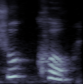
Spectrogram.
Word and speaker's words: সূক্ষ্ম: হ্যাঁ, তাহলে এরকম যদি কোনো যুক্ত ব্যঞ্জনের সাথে মফলা যুক্ত হয়, তাহলে আমরা ওই মফলাটাকে উচ্চারণ করব না। ঠিক আছে, সূক্ষ্ম, এখানে দেখো এখানে কি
